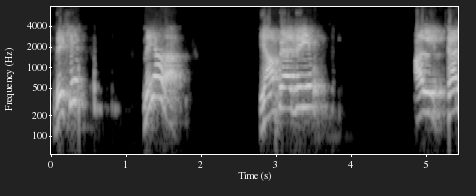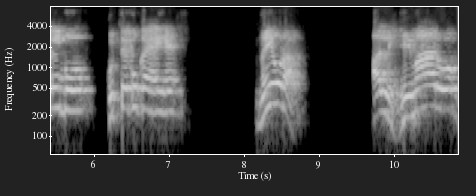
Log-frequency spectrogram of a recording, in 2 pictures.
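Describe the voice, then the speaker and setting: A man teaching an Arabic grammar lesson, asking the class questions and answering them himself, and drawing out example words slowly. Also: very high voice. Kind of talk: classroom lesson explaining pronunciation. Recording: echoey room, slightly dull sound.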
